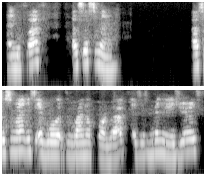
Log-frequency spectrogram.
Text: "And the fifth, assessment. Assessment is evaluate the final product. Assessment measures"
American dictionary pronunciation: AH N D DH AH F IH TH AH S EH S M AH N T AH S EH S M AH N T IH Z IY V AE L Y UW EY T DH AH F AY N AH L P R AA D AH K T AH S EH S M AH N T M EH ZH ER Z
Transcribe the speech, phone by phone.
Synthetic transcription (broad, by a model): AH N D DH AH F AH S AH S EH S M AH N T AH S EH S M AH N T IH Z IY B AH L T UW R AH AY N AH P R AA D AH K T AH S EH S M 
